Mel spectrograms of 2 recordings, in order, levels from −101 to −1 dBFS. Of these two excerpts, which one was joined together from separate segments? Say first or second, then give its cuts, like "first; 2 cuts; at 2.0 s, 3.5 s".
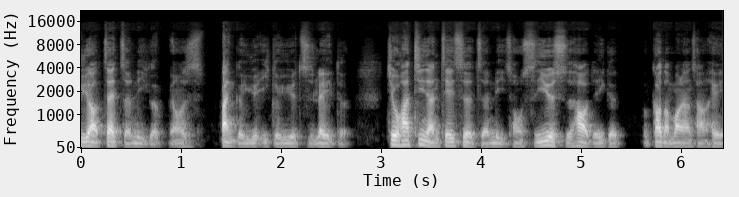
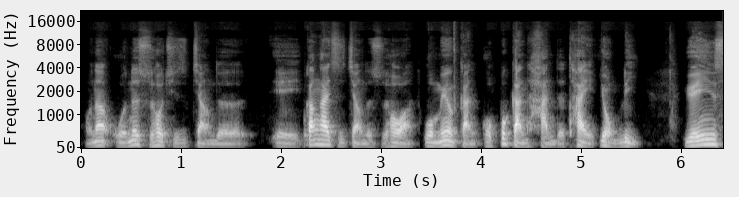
second; 2 cuts; at 2.2 s, 3.4 s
